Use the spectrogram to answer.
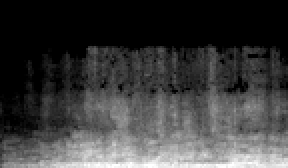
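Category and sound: crowd, crowd chatter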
